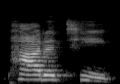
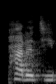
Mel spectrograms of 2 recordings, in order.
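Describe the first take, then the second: First: It is said at a slower pace. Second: It is said at a faster pace.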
